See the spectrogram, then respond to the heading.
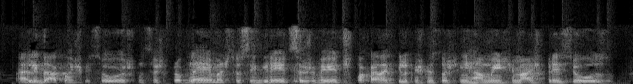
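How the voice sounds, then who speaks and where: The speech moves at a moderate pace with hardly any pauses and ordinary pitch variation, over noticeable background noise. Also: man, fairly high pitch for a man. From Brazil, Recife (Pernambuco). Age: 20s. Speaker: social entrepreneur and business consultant. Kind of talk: interview.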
